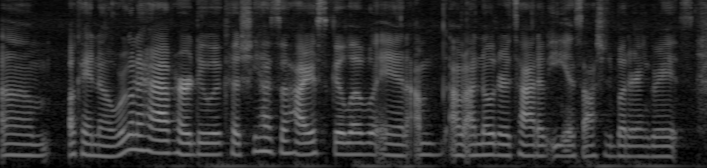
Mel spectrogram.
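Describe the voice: Her tone is clear and smooth, and this woman's pitch is low. She speaks at a fairly quick pace with fairly even intonation.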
